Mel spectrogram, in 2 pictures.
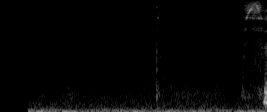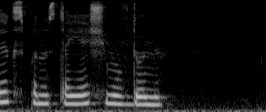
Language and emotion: Russian, neutral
